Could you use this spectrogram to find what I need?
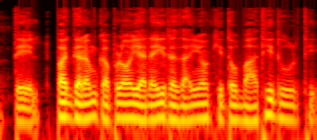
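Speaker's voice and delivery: ordinary delivery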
